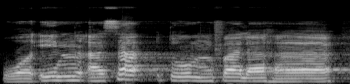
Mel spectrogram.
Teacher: وَإِن نون میں اظہار حقیقی ہوگا، یہاں پر حمزہ ساکنہ جھٹکا لگے گا، میم میں اظہار شفع بھی ہوگا، ہاں میں الف مدہ ہے تو اس طرح سے پڑھیں گے.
